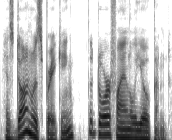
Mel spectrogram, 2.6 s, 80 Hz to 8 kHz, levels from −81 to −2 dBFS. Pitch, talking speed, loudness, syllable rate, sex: 125 Hz, 185 wpm, -15 LUFS, 5.9 syllables/s, male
